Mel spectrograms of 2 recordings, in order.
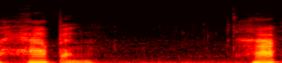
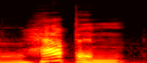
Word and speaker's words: Happn: My number 5, I don't even know if it exists anymore, but it's called Happen. Happen. It's I think it's spelled HAPPN.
